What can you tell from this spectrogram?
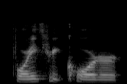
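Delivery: ordinary talk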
